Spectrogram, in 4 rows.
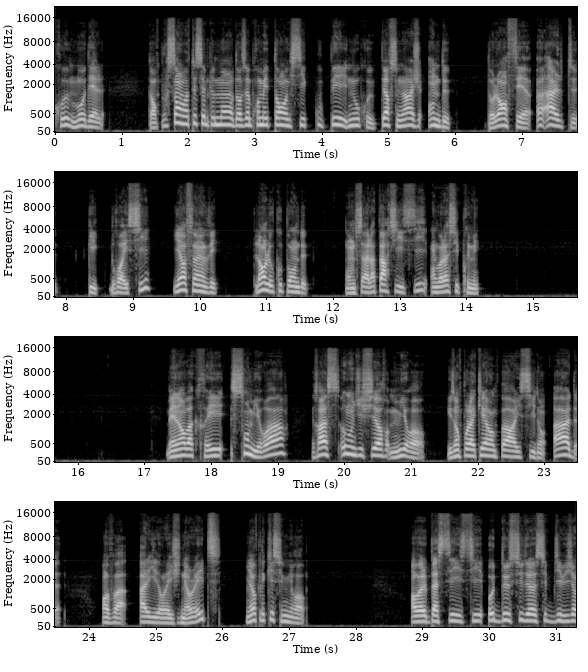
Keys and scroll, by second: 14.4 l, 15.5 Delete, 19.3 Tab.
